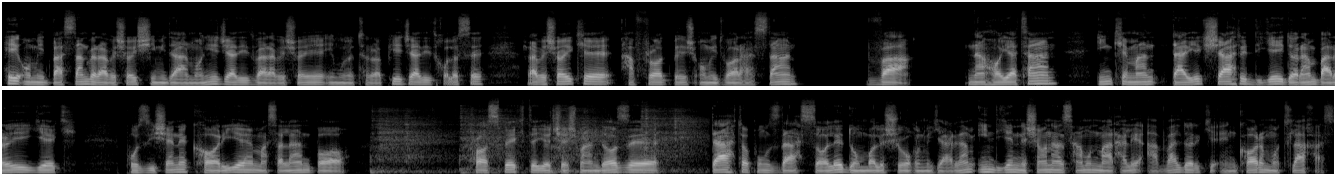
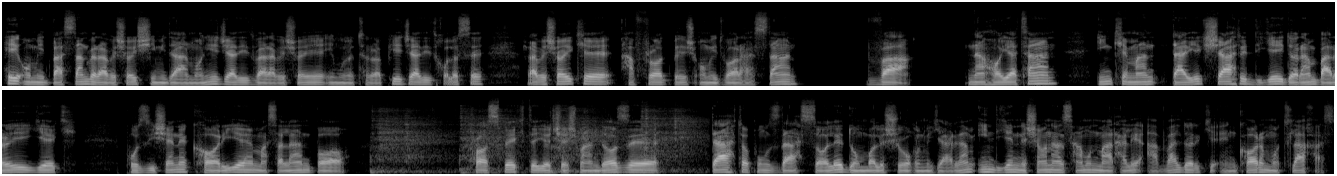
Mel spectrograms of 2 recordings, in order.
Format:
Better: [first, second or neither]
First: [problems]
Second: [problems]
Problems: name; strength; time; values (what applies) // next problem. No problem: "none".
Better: neither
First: footsteps; noticeable; from 17 to 20 s; peak 10 dB below the speech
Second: footsteps; noticeable; from 17 to 20 s; peak 10 dB below the speech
